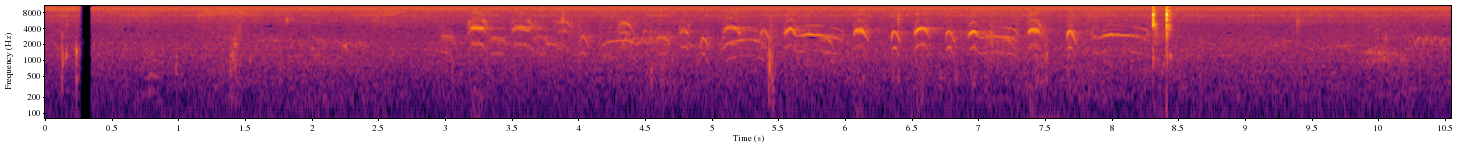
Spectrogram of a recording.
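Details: A female wedge-tailed grass finch sunbathing in 40° heat in Pernambuco, Brazil, gives thin, high chirps loosely repeated for several seconds over a steady hiss of outdoor noise, with two sharp clicks near the end.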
